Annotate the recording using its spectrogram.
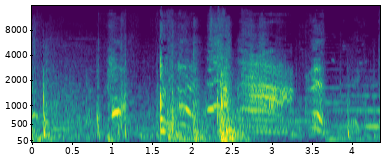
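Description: Action-film fight sound effects: about half a dozen sharp punch and body-hit thuds in quick succession over a music score.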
